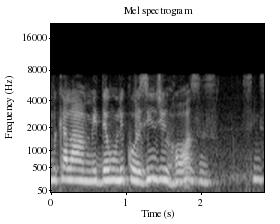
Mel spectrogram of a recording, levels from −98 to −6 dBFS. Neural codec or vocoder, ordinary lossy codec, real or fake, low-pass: none; none; real; 7.2 kHz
